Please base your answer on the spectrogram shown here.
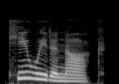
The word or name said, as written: Kiwidinok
